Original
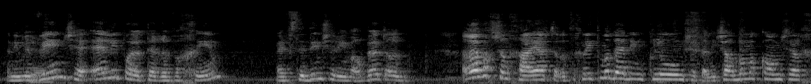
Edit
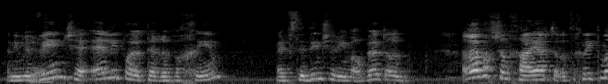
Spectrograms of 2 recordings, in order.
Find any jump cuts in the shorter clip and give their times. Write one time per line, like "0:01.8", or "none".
none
